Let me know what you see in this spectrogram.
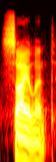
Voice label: "silent", English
